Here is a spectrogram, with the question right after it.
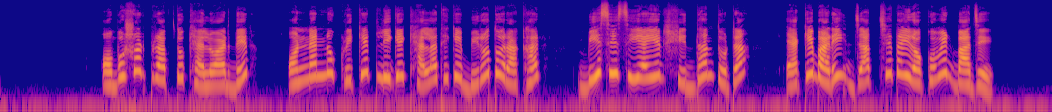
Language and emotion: Bengali, disgusted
